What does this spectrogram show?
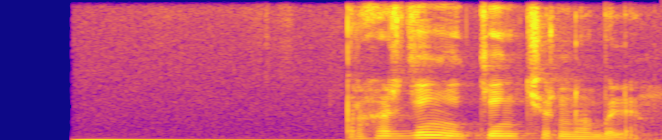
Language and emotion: Russian, neutral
